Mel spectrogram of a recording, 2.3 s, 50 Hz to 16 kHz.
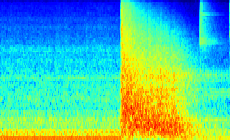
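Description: A single sharp report from a Smith & Wesson M&P 2.0 9mm pistol fired at a target ten yards away on a range, a loud crack that decays quickly after a stretch of quiet hum.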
